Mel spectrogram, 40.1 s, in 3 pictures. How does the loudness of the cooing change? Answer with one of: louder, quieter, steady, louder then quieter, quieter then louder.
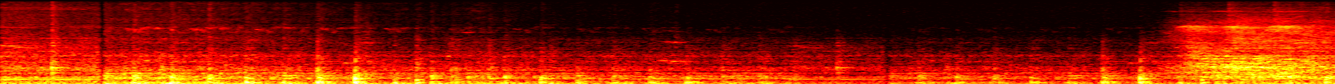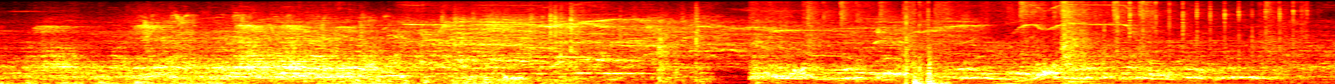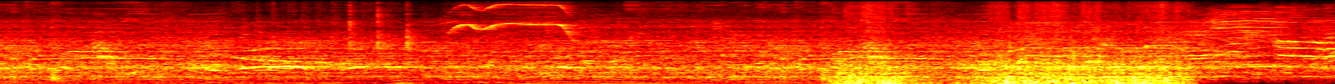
louder.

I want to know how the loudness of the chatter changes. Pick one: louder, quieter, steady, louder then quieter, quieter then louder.
quieter.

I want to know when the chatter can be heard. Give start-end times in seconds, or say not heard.
11.6-40.0.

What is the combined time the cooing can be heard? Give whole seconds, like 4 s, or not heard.
12 s.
